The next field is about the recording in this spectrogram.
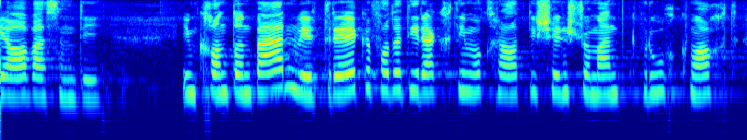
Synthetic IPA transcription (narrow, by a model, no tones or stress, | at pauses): ɑːvæsəndi | ɪmkʰɑntonbɛɾnvɪɐtrɛːɡəfodɛdiɾɛkt̚d̥ɛmokʰɾɑːtɪʃəɪnstɾumɛntɡ̥əb̥ɾuːχɡ̥əmɑχt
